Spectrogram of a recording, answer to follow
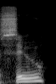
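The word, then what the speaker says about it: Soo: the way to the Sue and yeah in Michigan we call it the Sue oo because nobody's spelling out Salt St Marie uh so it's t h s o o the Sue uh good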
